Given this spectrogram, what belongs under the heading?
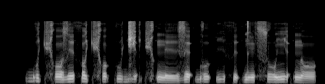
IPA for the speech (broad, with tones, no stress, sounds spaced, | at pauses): b o˦˨ t͡ɕʰ ɔ˨ z e˦˨ θ ɔ˦˨ t͡ɕʰ ɔ˦˨ k u˦ d͡ʑ ɛ˦ ʔ t͡ɕ ʊ˦ ʔ n e˨ ɪ̯ z ɛ˦ ʔ ɡ o˦˨ ʊ̯ ʔ i˦ θ ɪ˦ ʔ d ĩ˦˨ s o˦ ɲ ɛ˦ ʔ n ɔ˨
